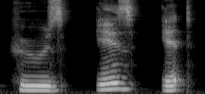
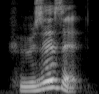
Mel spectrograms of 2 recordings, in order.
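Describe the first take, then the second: First: The words are said separately. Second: Final consonants link into the following vowels. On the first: "Instead of saying" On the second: "use this to connect the words"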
